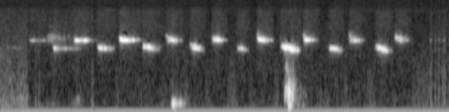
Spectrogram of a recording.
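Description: A bird chirps in a quick, steady series of about a dozen high, short notes alternating between two pitches, fairly soft, with a couple of faint low bumps in the background.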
